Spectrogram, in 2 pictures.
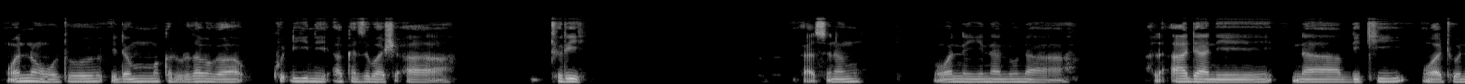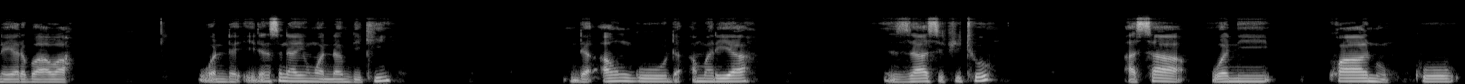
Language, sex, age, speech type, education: Hausa, male, 30-45, spontaneous, tertiary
